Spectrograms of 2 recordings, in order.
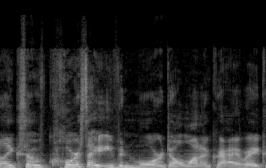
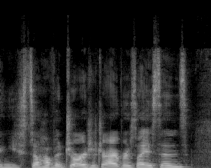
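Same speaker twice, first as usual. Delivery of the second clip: ordinary delivery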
